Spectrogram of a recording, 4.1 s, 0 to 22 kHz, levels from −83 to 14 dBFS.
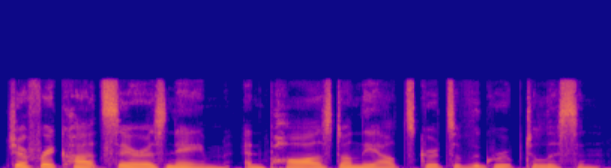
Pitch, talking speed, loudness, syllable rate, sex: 180 Hz, 205 wpm, -18 LUFS, 4.9 syllables/s, female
